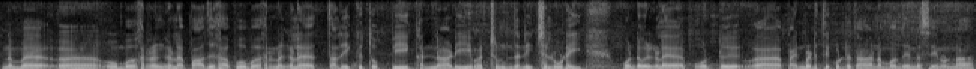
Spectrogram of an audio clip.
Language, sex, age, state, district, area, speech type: Tamil, male, 60+, Tamil Nadu, Tiruppur, rural, spontaneous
